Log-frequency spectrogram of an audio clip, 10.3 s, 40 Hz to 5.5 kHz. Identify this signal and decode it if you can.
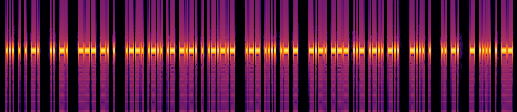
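Morse code, heard as a keyed tone, about 38 wpm, 600 Hz. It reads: SEEN IN ONE PLACE. WHAT COULD BE IN THEM
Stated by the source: Morse code practice at 38 WPM, sending Ken Follett's novel Never in English, from CW med Gnister.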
